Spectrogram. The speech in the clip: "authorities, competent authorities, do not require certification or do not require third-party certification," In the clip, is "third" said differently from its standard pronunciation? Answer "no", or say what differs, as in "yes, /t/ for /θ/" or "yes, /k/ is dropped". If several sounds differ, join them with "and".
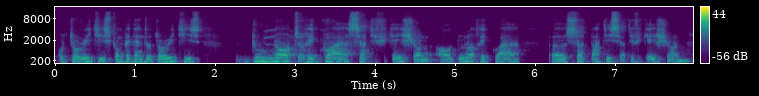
yes, /s/ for /θ/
